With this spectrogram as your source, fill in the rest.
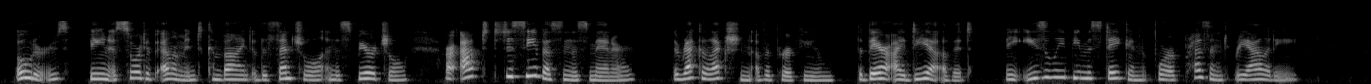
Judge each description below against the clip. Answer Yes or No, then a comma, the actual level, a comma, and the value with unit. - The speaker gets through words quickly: No, average, 170 wpm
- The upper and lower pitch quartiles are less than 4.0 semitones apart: No, average, 4.9 semitones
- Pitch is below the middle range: No, high, 230 Hz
